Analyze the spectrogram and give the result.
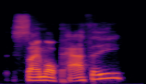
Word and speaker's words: simulpathy: And this is, again, correct me if I mispronounce this, simulpathy. – You got it.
